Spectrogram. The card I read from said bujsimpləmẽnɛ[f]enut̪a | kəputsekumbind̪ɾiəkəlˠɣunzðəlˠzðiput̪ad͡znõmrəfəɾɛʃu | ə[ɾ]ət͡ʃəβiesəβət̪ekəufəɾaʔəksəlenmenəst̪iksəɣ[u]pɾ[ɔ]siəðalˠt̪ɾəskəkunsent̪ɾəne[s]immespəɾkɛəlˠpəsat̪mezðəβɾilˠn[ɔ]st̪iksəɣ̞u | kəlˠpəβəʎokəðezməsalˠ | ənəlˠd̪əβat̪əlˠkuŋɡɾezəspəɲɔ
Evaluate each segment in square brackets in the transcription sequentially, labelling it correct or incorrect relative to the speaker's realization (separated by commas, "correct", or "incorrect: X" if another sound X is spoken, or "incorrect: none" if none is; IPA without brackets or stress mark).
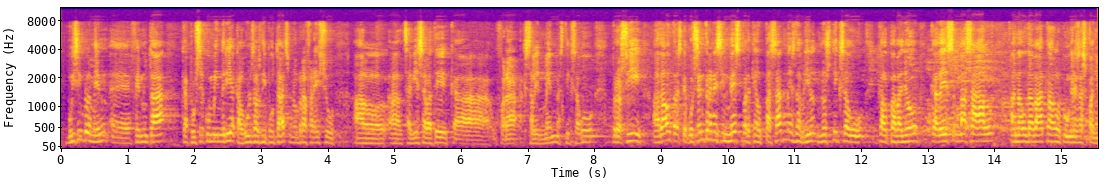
correct, incorrect: l, correct, correct, correct, incorrect: o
